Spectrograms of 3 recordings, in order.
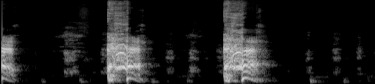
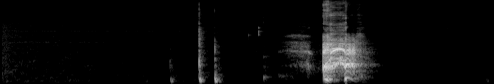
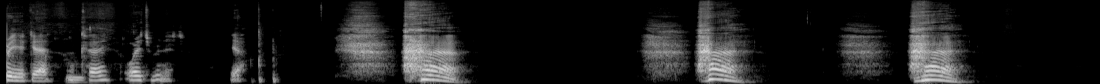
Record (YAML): three_cough_length: 3.8 s
three_cough_amplitude: 31530
three_cough_signal_mean_std_ratio: 0.41
cough_length: 4.9 s
cough_amplitude: 30870
cough_signal_mean_std_ratio: 0.24
exhalation_length: 11.0 s
exhalation_amplitude: 31385
exhalation_signal_mean_std_ratio: 0.41
survey_phase: alpha (2021-03-01 to 2021-08-12)
age: 65+
gender: Male
wearing_mask: 'No'
symptom_none: true
smoker_status: Ex-smoker
respiratory_condition_asthma: false
respiratory_condition_other: false
recruitment_source: REACT
submission_delay: 1 day
covid_test_result: Negative
covid_test_method: RT-qPCR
